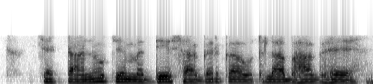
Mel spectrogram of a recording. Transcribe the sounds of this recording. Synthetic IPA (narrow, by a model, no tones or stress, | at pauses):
t͡ʃɐʈːaːnõkeməd̪ʱjesaːɡəɾkaʊt̪ʰlabʱaːɡɦɛː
